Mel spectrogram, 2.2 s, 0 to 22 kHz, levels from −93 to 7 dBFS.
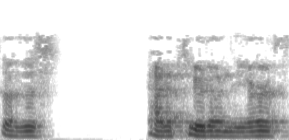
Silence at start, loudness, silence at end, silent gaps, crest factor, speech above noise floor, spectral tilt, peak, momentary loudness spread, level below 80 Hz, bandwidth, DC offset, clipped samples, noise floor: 0 s; -23 LUFS; 0 s; none; 16 dB; 61 dB; -7 dB/octave; -8 dBFS; 9 LU; -64 dBFS; 8 kHz; under 0.1%; under 0.1%; -84 dBFS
